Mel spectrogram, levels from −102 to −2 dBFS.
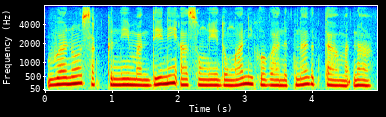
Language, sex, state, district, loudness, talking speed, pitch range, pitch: Garo, female, Meghalaya, North Garo Hills, -11 LUFS, 95 wpm, 195-230 Hz, 205 Hz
